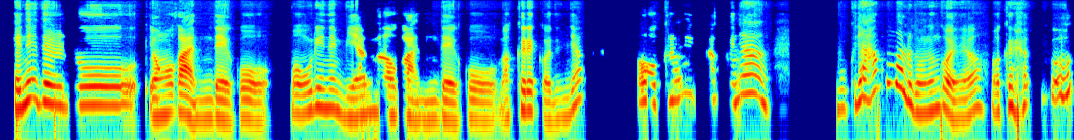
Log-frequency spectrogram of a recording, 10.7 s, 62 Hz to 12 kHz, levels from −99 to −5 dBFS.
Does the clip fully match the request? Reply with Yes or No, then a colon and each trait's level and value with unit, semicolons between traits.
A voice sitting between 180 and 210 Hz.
Yes: high, 190 Hz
